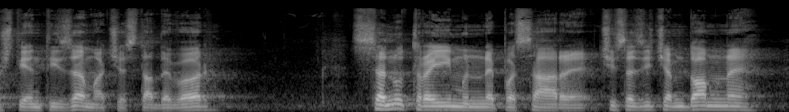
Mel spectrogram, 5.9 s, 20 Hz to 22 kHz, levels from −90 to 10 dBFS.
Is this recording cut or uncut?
uncut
